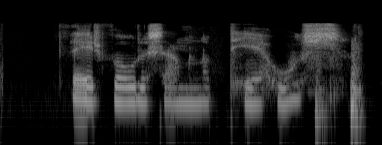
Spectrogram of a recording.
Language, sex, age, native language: Icelandic, female, 9, Icelandic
